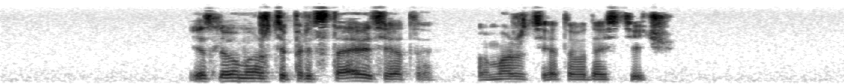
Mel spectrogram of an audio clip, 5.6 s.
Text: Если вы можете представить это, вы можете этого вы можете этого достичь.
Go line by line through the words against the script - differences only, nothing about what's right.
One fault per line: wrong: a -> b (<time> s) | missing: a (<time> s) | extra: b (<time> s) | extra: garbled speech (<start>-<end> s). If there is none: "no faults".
missing: вы можете этого (3.9 s)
